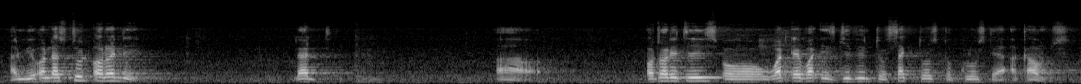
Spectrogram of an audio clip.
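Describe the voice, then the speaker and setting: Gambian guy mp giving a parliament speech, halting delivery, big echoey room, bit of background noise. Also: mid-range voice, a little mellow. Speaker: member of parliament. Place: large parliament chamber. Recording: echoey hall, muffled, faint noise.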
